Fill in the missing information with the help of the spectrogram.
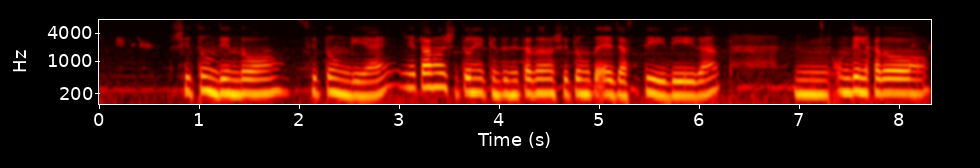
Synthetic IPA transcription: ʃit̪ũnd̪ind̪osit̪uŋɡiainĩt̪aðõʃit̪ũŋkind̪inĩt̪aðoʃit̪ũŋt̪eejast̪iðiða | und̪ĩlekaðo

